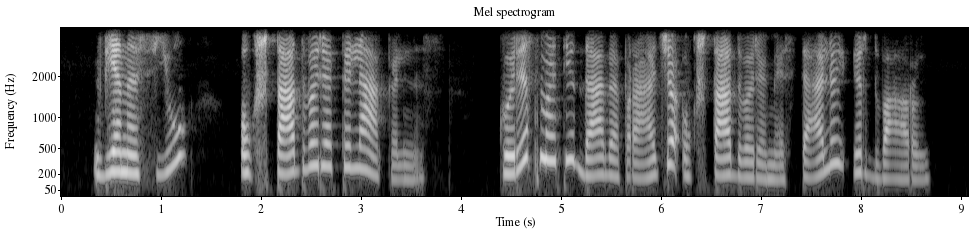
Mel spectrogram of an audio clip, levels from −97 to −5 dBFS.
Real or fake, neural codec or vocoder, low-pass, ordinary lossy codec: real; none; 3.6 kHz; Opus, 24 kbps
